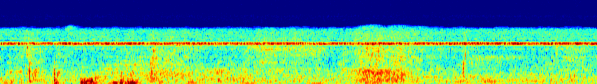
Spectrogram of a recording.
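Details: Constant high-pitched electrical hum over low rumbling noise and a few soft knocks, with no animal voice heard.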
